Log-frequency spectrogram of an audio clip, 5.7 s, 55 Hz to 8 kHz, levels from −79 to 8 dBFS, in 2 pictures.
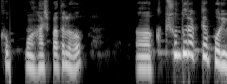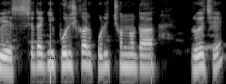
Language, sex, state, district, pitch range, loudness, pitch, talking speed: Bengali, male, West Bengal, Dakshin Dinajpur, 155-190 Hz, -17 LUFS, 165 Hz, 150 wpm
